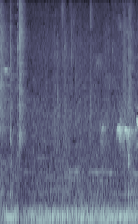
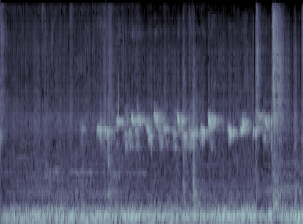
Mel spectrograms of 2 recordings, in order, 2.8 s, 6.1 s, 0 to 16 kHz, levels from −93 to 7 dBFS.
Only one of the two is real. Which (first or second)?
first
